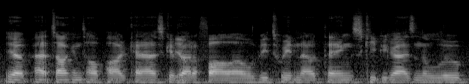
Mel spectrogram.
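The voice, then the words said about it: Sick, slightly off hoarse voice. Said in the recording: “My voice is a little off. I'm sick, actually ... Recording this podcast with strep throat.”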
